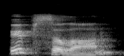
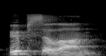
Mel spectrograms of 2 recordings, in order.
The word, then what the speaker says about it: upsilon: Upsilon. Notice that I pronounce that U. It's kind of a puckered U, like a French U or a German U. So get used to it. Upsilon.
